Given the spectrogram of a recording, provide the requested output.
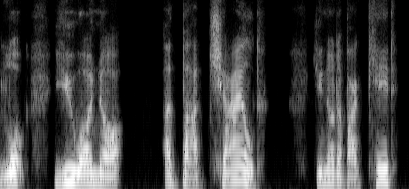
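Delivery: slow and deliberate, each phrase set apart; slow, emphatic reassurance. Retold or imitated. Speaker telling schoolkids they aren't bad, slow and emphatic. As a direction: spell it out firmly for a child.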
